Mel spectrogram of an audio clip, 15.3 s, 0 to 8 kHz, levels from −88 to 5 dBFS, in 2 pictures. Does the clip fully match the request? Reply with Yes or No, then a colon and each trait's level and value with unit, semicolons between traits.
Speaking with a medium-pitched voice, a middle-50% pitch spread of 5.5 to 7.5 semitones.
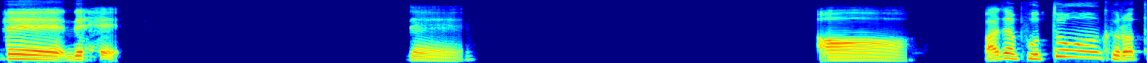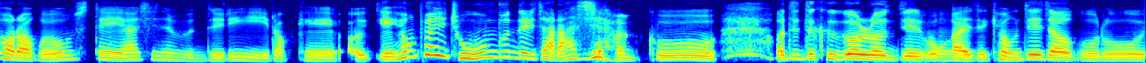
Yes: medium, 180 Hz; wide, 5.8 semitones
